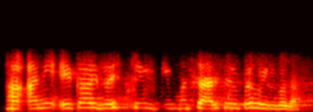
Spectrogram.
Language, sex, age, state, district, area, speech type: Marathi, female, 18-30, Maharashtra, Hingoli, urban, conversation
